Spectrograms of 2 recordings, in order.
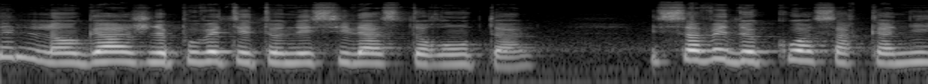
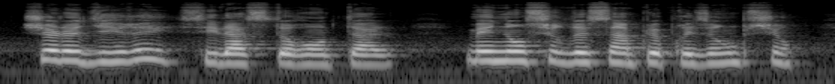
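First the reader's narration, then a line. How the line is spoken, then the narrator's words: Cold reply. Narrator (French): répondit froidement Sarcani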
